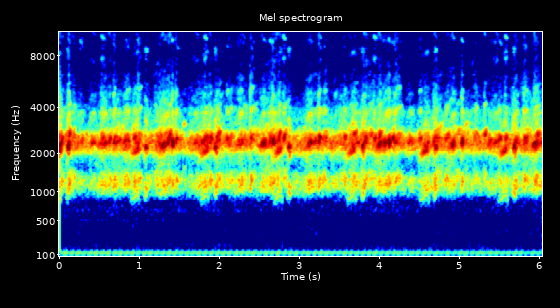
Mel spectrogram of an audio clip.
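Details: Pacific tree frogs calling at night in Richmond, British Columbia, Canada: a dense, unbroken chorus of many overlapping raspy croaks in two bright bands. A steady low hum runs beneath.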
